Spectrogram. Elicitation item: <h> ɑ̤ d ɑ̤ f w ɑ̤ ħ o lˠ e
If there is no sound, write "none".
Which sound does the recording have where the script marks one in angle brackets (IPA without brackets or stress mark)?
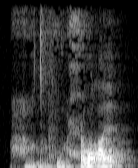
h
